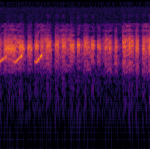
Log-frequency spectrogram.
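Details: Barn owl sounds used as a lure to gather owls: harsh, hissing screech bursts repeated in quick succession, with a few short rising whistles from another bird near the start.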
